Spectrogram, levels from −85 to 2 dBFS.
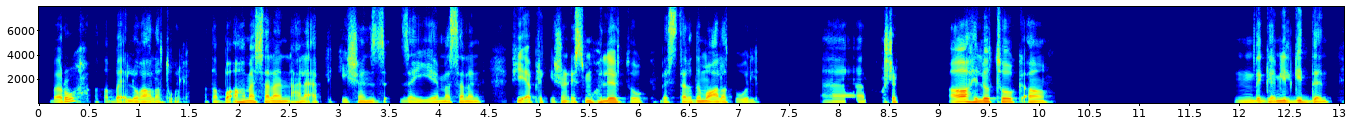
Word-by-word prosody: باروح - - 0
أطبَّق - - -5
اللغة 100 0 0
على 100 0 -1
طول، 105 - -10 0.2
أطبَّقها 125 -2 0
مثلًا 110 -3 +2
على - - -1
applications 105 -2 -4
ز 100 0 -3
زي 95 -2 -4
مثلًا 95 0 -1 0.3
في - - 0
application - - -4
اسمه 115 - +1
HelloTalk 110 0 +3
باستخدمه 100 +1 +2
على 95 0 +2
طول 100 -1 -7 0.7
آآ 100 -2 -7 0.4
باخش - - 0
أك - - -1 0.5
آه 150 0 +8
HelloTalk 135 -1 +4
آه. 105 0 +1 1.8
امم، 120 +1 -5
ده 110 - +1
جميل 105 +4 +2
جدًا. 110 -6 +1
105 Hz, 135 wpm, -26 LUFS, 100-115 Hz, 1.8 s, آه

